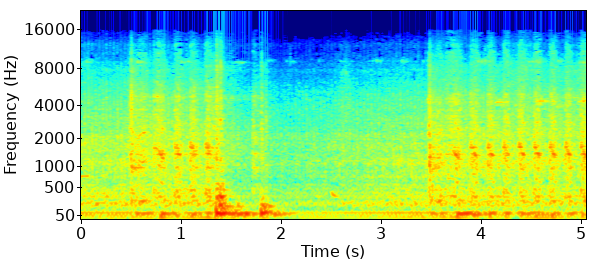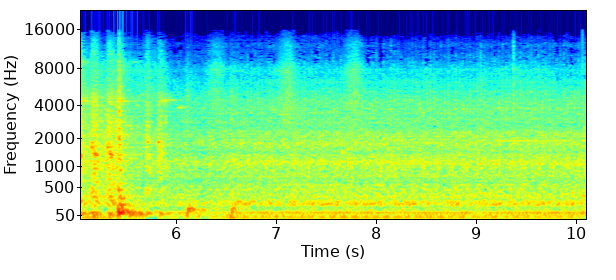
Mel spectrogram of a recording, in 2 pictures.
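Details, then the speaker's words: Subaru Impreza that sat a while, fuel gauge very low: starter cranks and engine catches in ragged uneven bursts, stumbling and never settling to idle; heavy misfire, owner suspects low fuel. "he's got a very bad misfire he's got a very bad news fire yeah it sounds like he's got a very bad"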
